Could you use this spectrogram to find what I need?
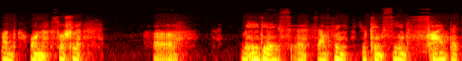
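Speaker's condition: Stuttering; seen as an obstacle to recording audiobooks; prolonged sounds, blocks

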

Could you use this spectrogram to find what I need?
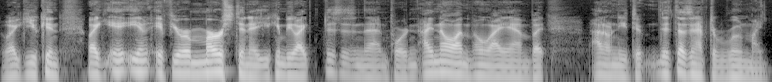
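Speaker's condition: No condition

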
